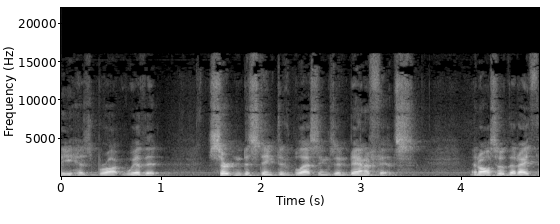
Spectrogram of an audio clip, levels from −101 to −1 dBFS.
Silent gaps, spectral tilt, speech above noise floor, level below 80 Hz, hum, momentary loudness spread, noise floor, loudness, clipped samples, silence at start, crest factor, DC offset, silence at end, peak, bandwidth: none; -5 dB/octave; 29 dB; -80 dBFS; none; 12 LU; -52 dBFS; -23 LUFS; under 0.1%; 0 s; 18 dB; under 0.1%; 0 s; -6 dBFS; 16.5 kHz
